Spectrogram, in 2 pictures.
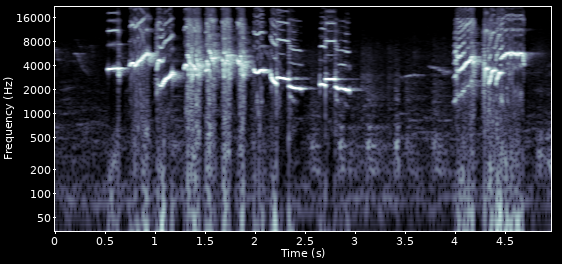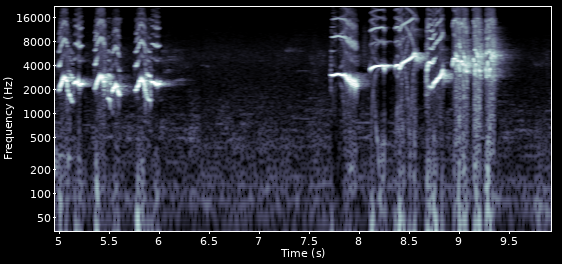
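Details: Full isian song of the oriental magpie-robin (kacer): three bursts of fast, varied whistles, chips and buzzy notes, separated by brief pauses.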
